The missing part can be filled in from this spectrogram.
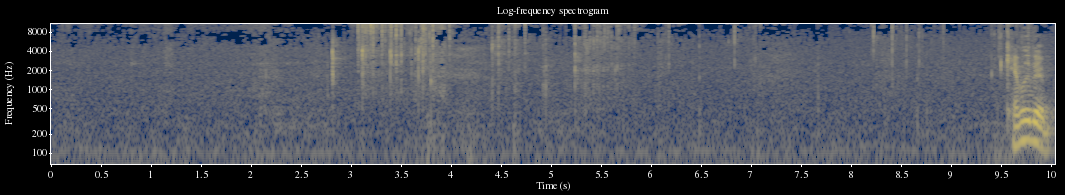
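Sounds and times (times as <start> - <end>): plastic wrapper crinkling: 2.9 - 7.0.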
